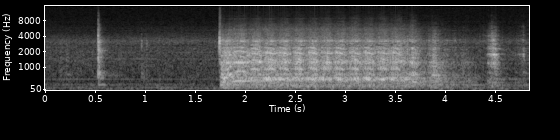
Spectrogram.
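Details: Ford 8N tractor that sat 4–5 years, after adding fuel and draining the carburetor bowl, with choke and a fuel drip. Brief cranking, then a ragged two-second catch that sputters and dies without starting. The cause is not confirmed.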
